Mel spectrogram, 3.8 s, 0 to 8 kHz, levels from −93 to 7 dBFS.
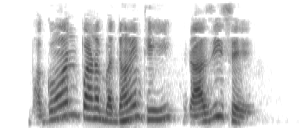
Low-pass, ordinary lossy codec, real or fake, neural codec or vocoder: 7.2 kHz; MP3, 32 kbps; real; none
